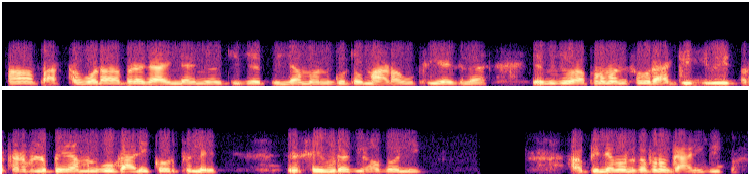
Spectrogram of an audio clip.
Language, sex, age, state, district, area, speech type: Odia, male, 18-30, Odisha, Jajpur, rural, conversation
